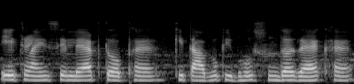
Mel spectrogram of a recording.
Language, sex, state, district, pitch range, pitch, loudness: Hindi, female, Bihar, Vaishali, 195-205 Hz, 200 Hz, -19 LUFS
